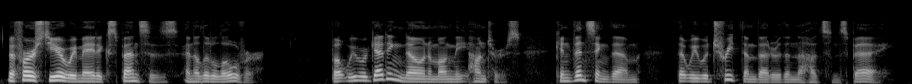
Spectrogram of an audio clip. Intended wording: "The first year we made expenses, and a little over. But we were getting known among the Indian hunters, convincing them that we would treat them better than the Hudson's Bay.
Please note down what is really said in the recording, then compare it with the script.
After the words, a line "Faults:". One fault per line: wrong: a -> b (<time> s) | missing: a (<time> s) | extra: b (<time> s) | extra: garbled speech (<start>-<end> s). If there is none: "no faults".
"The first year we made expenses, and a little over. But we were getting known among the Hunters, convincing them that we would treat them better than the Hudson's Bay.
Faults:
missing: Indian (4.7 s)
